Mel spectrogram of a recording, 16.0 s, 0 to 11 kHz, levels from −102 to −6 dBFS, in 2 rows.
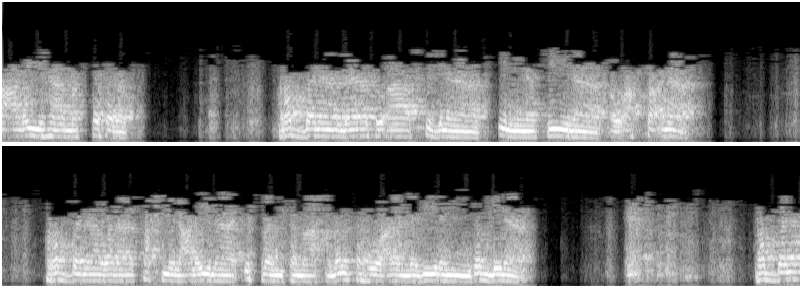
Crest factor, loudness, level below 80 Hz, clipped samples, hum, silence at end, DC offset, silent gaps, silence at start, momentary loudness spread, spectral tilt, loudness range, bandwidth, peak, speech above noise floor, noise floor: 12 dB; -12 LUFS; -48 dBFS; under 0.1%; none; 0 s; 0.6%; none; 0 s; 11 LU; -14 dB/octave; 5 LU; 3.4 kHz; 0 dBFS; 55 dB; -66 dBFS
